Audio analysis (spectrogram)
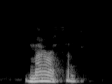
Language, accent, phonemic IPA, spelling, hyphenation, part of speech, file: English, Southern England, /ˈmæɹəθən/, marathon, mar‧a‧thon, noun / verb, LL-Q1860 (eng)-marathon.wav
- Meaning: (noun) 1. A 42.195-kilometre (26-mile-385-yard) road race 2. Any extended or sustained activity; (verb) To run a marathon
